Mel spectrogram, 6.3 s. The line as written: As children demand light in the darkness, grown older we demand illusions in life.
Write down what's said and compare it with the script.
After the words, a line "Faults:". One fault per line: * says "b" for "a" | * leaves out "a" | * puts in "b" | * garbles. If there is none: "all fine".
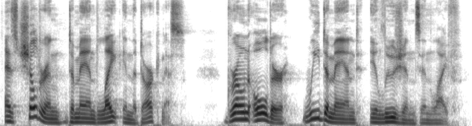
As children demand light in the darkness, grown older we demand illusions in life.
Faults:
all fine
